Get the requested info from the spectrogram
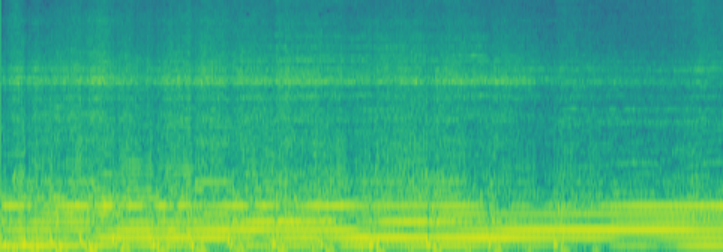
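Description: Live rock band's electric guitars holding a loud, sustained distorted chord that drones on steadily, with low notes sliding up and down beneath it.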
